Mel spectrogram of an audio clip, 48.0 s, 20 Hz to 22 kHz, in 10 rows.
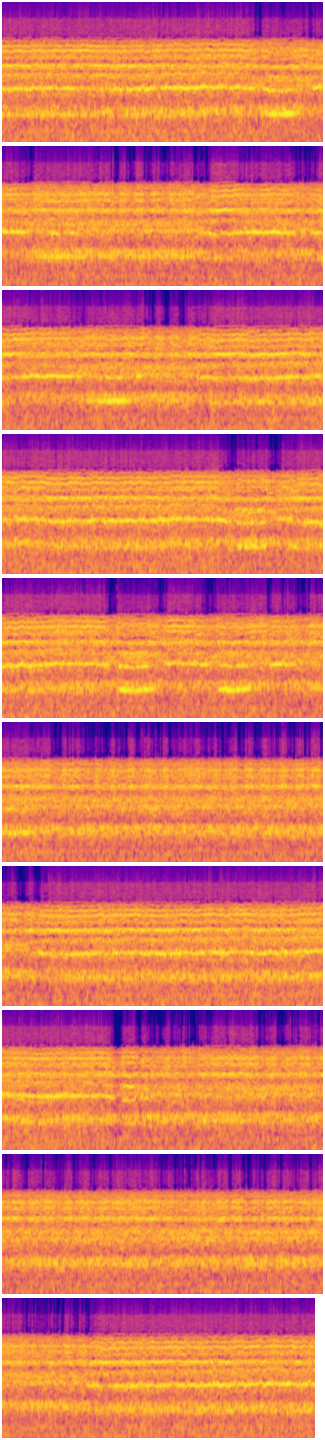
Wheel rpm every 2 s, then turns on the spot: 210, 220, 230, 230, 230, 230, 220, 220, 220, 220, 230, 230, 240, 230, 230, 210, 220, 230, 230, 230, 230, 230, 220, 210.
none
